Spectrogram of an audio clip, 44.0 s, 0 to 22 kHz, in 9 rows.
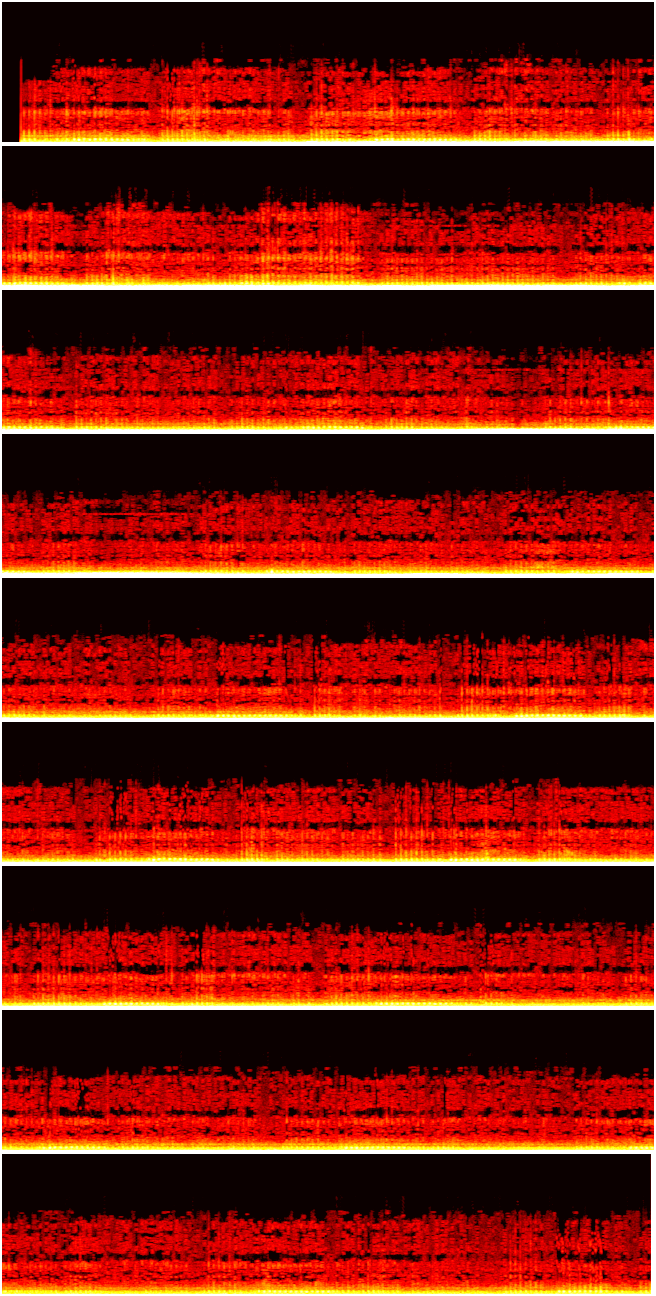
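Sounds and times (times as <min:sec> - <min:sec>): cat purring: 0:00.1 - 0:43.9
cat breathing: 0:00.2 - 0:43.9.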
